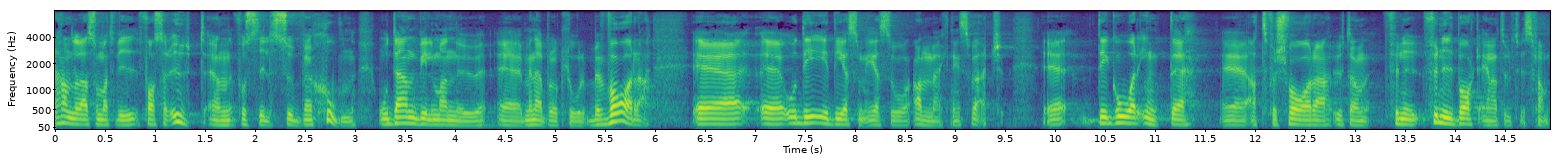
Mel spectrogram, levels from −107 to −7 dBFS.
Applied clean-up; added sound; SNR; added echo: none; none; none; none.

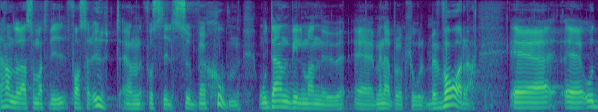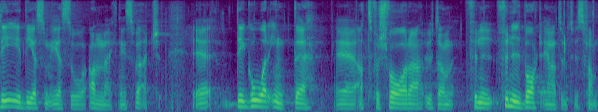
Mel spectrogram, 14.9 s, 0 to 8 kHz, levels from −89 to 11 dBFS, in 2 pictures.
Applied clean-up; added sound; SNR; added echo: neural separator model SepFormer DNS4.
